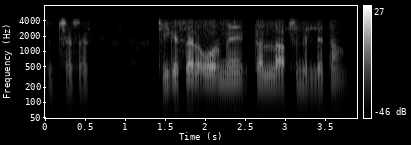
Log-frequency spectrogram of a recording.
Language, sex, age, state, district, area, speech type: Hindi, male, 18-30, Rajasthan, Bharatpur, rural, conversation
